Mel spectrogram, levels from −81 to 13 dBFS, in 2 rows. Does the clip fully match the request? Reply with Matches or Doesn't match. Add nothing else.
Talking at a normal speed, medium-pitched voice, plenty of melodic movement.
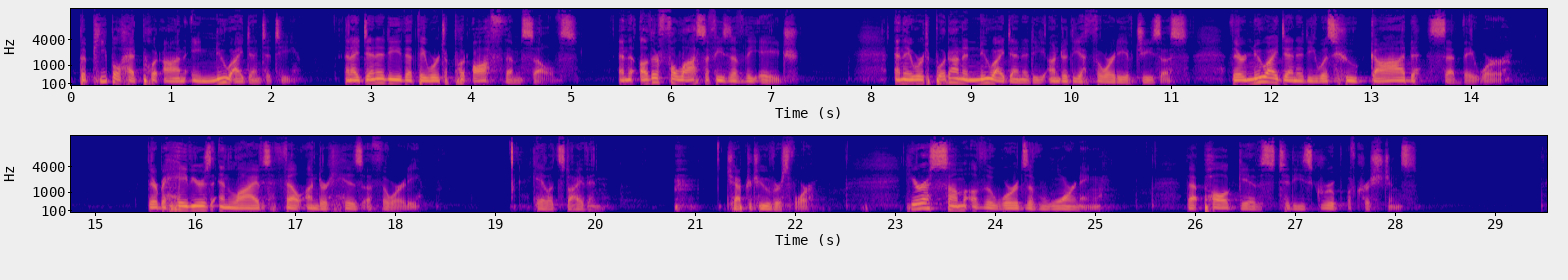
Doesn't match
